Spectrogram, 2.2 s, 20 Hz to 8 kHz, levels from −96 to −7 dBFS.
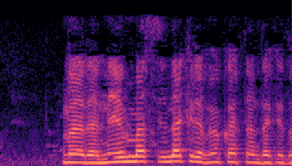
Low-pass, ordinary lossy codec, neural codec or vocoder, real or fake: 7.2 kHz; MP3, 48 kbps; codec, 16 kHz, 8 kbps, FunCodec, trained on Chinese and English, 25 frames a second; fake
